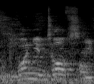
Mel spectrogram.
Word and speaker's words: Poniatowski: Stanislaus any Russians here that can pronounce this good? Poniatowski, very good. French and Russian, that's great. Czech also. Oh, wow. You need to keep you around. Poniatowski, he was a secretary to an Englishman, but he was Polish.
